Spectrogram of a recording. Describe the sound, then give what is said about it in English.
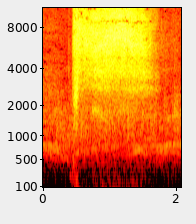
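A single sustained hiss from a human voice, imitating a sizzle, starts abruptly and holds steady for about a second before fading out. It is fairly loud, with no other sounds. “Sizzle, sizzle, sizzle.”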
